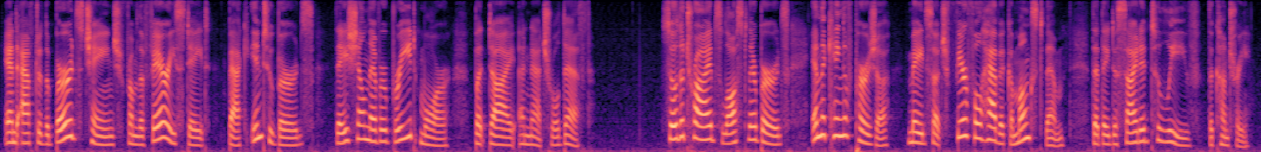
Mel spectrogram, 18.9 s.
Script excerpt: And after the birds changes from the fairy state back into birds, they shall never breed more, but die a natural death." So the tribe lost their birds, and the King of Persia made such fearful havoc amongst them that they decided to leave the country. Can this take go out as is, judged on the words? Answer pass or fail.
fail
